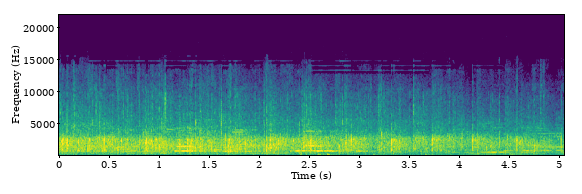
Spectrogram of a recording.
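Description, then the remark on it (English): An audience claps hands in steady, dense applause that holds for several seconds, with faint voices and a few tonal sounds mixed underneath. “Oh, come on, I want you to clap your hands and love him.”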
